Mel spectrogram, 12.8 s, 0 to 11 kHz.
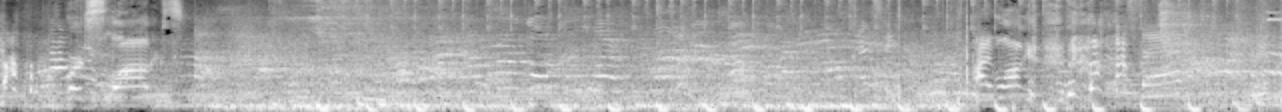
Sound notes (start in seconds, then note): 2.6 kids playing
